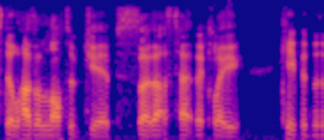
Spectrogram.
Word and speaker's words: gib: It's short for giblet, obviously. So it's jib.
